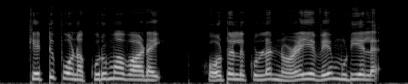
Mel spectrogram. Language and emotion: Tamil, disgusted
